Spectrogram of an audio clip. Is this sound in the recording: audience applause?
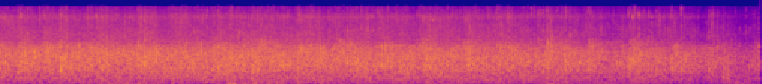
yes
